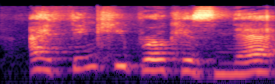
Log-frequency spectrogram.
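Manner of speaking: trembling, unsteady voice. A theater teacher speaks right after a boy's fall, in a shaky voice. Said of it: "said in a shaky voice".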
